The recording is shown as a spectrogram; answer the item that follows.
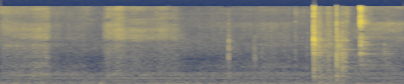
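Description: Black metal fence gate being handled: a quick cluster of sharp metallic clanks and clicks from the gate and its latch about three seconds in, after soft rustling.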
